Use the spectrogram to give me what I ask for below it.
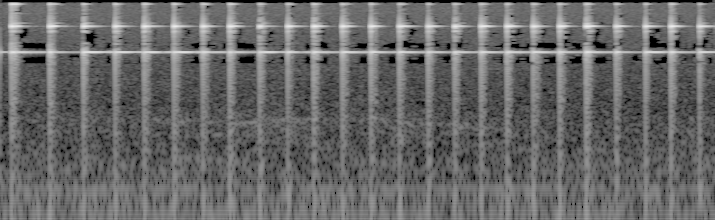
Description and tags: This recording is of banging a key against a glass that is empty.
